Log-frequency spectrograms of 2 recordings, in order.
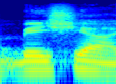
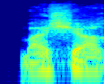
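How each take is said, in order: First: It ends softly on a plain vowel. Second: It ends with a strong, harsh throaty sound. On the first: "우리나라 또 메시아 이렇게 번역을 했습니다" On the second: "키역 발음을 아주 강하게 내면서"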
